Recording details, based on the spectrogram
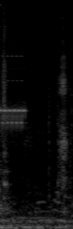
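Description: A cellphone ringing, a short electronic ring tone with repeated bright tones about a second long, heard under and between voices.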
